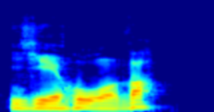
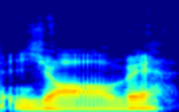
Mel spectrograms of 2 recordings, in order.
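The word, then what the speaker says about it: Jahve: Och, och då kan man nog vara ganska säker på att det uttalades inte så som man har trott från är det 15-1600-talet framåt, nämligen Jehova, utan snarare eh, Jave eller någonting eh, sådant.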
